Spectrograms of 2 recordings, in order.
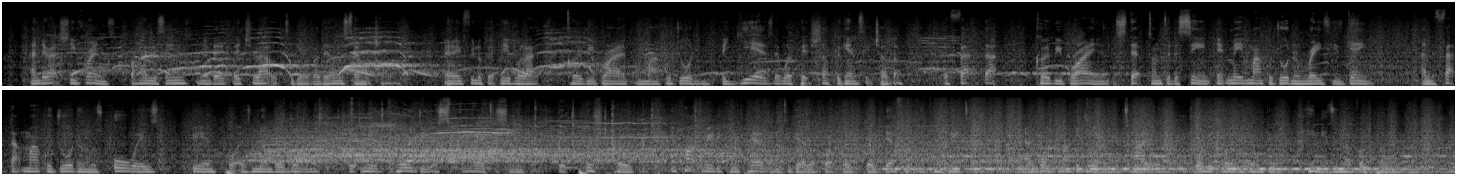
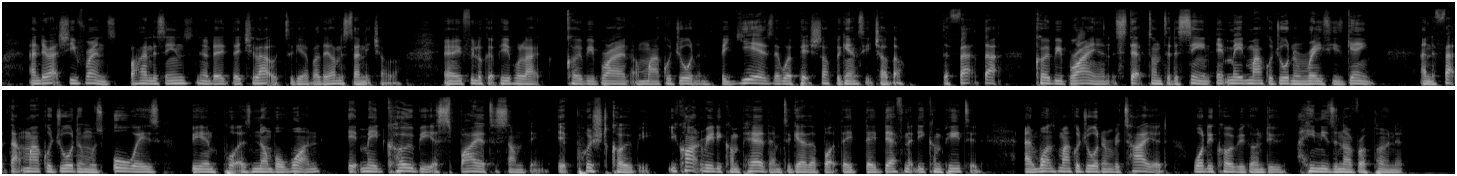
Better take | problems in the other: second | crowd noise; very loud; throughout; 4 dB above the speech

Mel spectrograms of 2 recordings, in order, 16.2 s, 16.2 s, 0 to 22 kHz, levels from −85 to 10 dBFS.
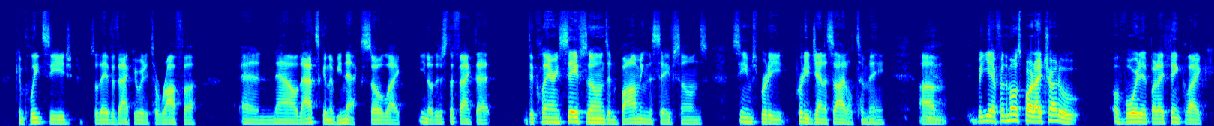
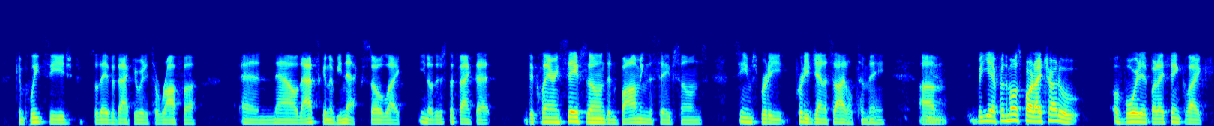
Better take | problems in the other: first | muffled; very slightly; fading above 3 kHz

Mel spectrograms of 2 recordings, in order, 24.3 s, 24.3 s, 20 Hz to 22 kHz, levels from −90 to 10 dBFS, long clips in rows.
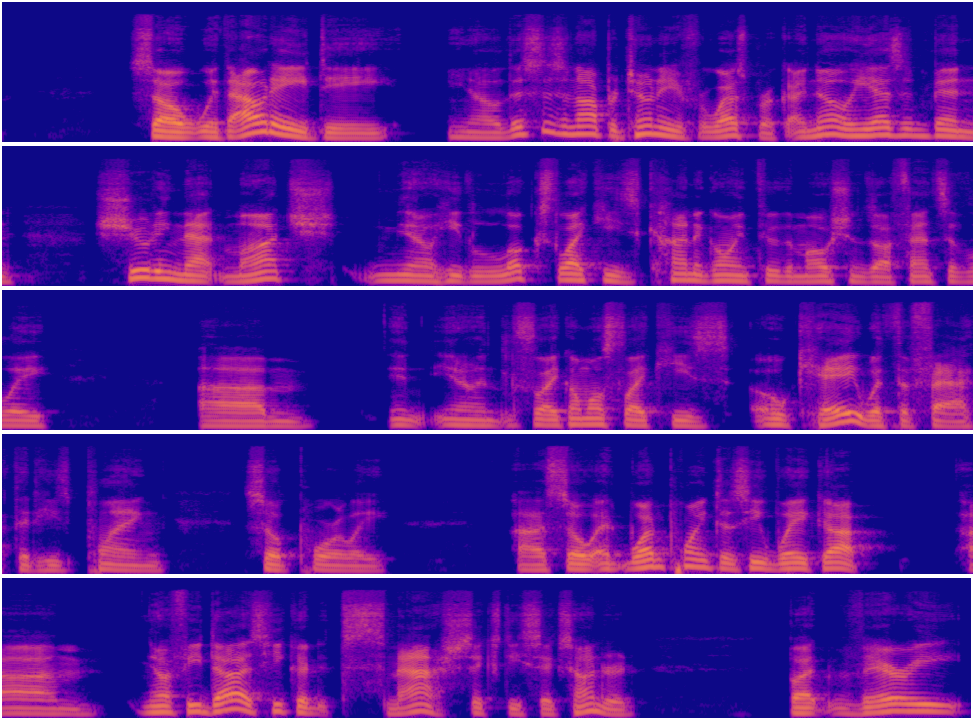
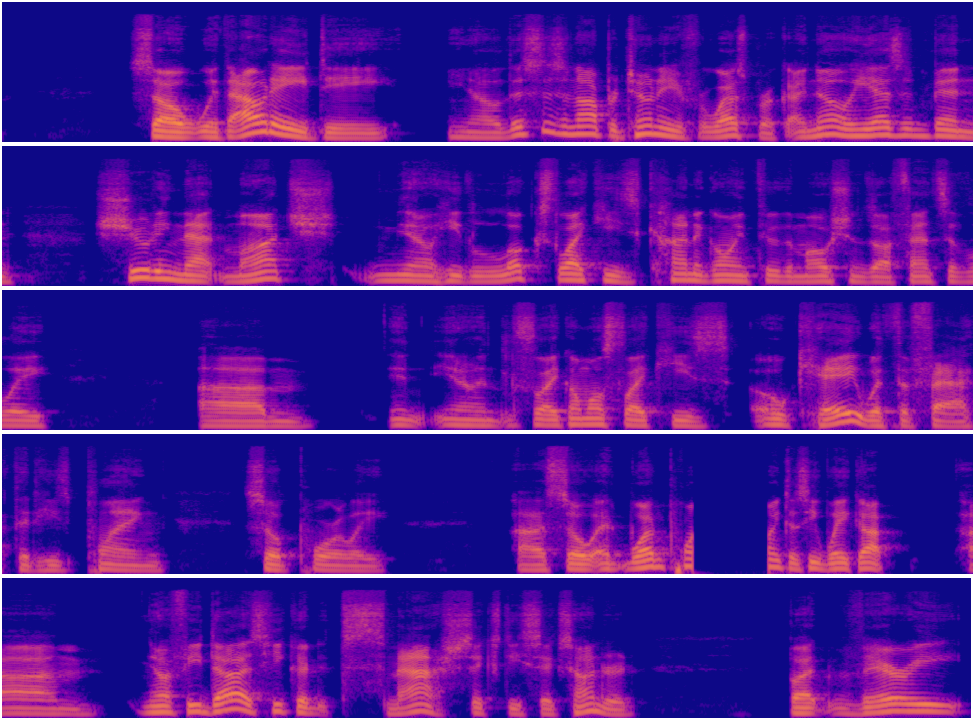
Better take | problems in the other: first | audio freezing; at 18 s

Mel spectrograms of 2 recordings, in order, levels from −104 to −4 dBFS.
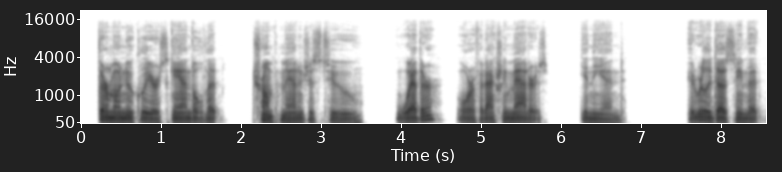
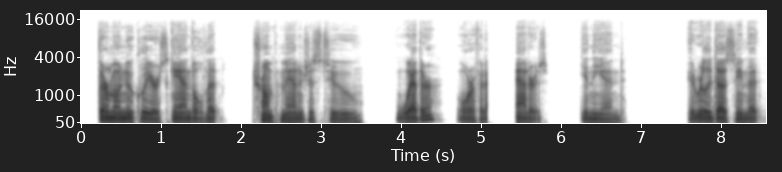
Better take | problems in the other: first | audio cutting out; at 5 s

